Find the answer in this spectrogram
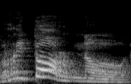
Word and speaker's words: Ritorno: this year this is ritono ritorno as it's pronounced in italian and the no trans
